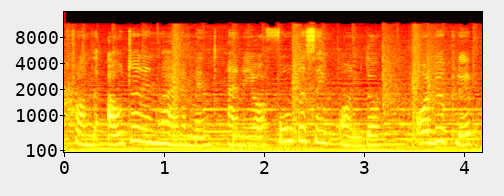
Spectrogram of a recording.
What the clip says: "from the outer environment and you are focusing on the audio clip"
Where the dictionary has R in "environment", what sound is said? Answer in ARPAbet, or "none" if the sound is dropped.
R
